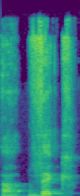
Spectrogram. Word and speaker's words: avec: En esta segunda palabra simplemente tenemos a vec, se pronuncia simplemente avec.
